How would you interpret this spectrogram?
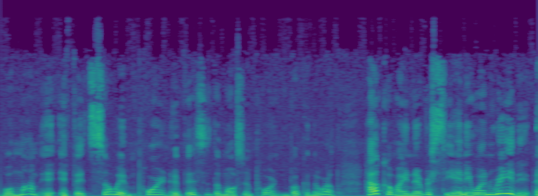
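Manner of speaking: put-on high, earnest little-kid question; child questioning mom. Child self challenging mother, high and earnest. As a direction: ask like a puzzled five-year-old. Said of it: "I said".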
